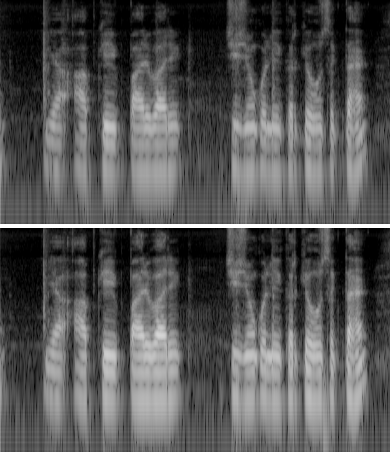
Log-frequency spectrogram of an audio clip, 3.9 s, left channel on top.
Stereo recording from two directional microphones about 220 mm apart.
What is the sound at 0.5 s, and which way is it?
A man's voice, 45° right (ahead or behind).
